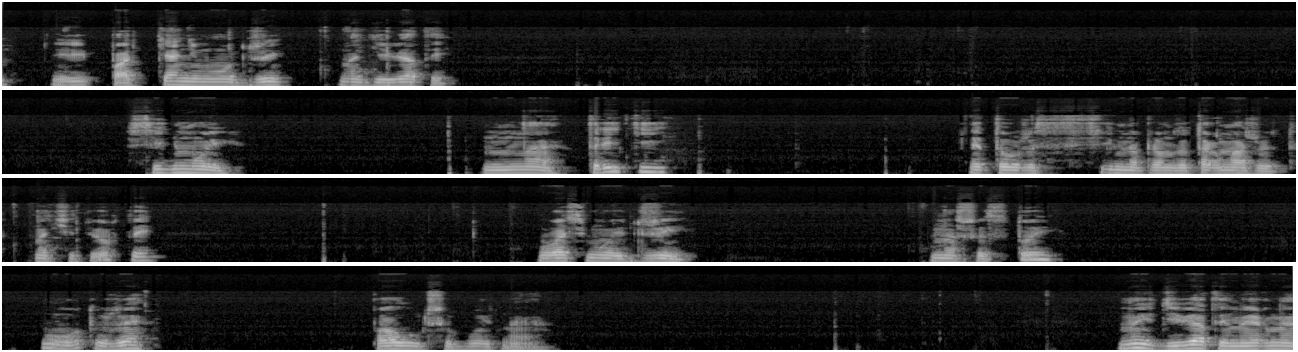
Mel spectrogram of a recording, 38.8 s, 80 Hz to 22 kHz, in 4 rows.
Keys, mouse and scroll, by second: 1.7 g, 2.8 space, 4.3 space, 6.3 click, 7.1 click, 10.1 click, 13.0 g, 14.9 space, 16.3 space, 17.3 click, 18.7 g, 19.9 space, 21.8 space, 22.7 click, 24.0 g, 26.5 space, 28.9-29.3 scroll up 2, 29.3-31.3 scroll down 1, 35.3-36.3 scroll down 2, 35.3 space, 36.3 click.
